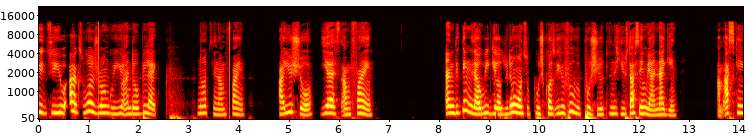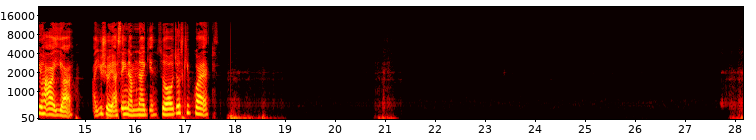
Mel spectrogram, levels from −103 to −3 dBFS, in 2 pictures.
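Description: A receiving device running on its own clock, unlocked from the digital source and off by roughly 40 parts per million, drops or repeats one sample about every half second. The result is word clock ticks from 0.15 s to 27.85 s, some fifty sharp clicks at a steady rate under the speech.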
